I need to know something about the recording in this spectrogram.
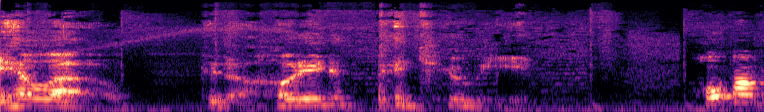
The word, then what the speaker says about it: Pitohui: Before continuing, the card says it's pronounced Pitohui, so I was close.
